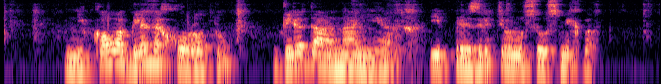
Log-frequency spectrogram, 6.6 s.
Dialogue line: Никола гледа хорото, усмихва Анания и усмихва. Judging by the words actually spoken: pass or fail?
fail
